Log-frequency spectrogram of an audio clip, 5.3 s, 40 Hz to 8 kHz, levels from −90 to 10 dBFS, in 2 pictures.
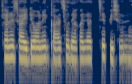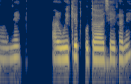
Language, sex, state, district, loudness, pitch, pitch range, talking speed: Bengali, female, West Bengal, Dakshin Dinajpur, -17 LUFS, 200 Hz, 195-210 Hz, 150 wpm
